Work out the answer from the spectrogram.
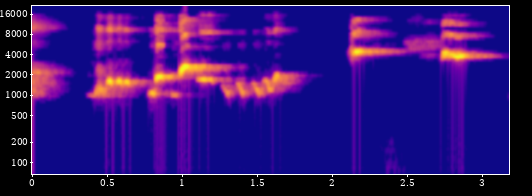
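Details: White-rumped shama song intended to prompt silent, listless birds to reply: a warbled run of mellow whistles and quick trilled notes, followed by two clear, drawn-out high whistles.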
